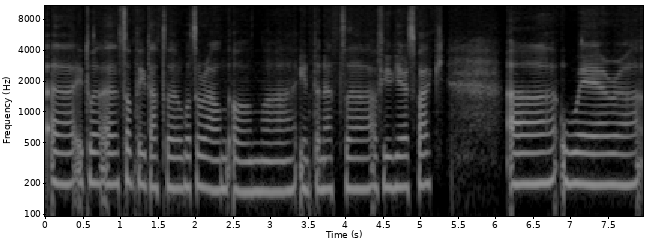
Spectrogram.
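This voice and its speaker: Slow, halting Norwegian woman, clear voice. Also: medium pitch, a little mellow. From Norway. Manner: halting, hesitant delivery. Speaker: co-host. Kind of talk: casual chat with anecdotes.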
